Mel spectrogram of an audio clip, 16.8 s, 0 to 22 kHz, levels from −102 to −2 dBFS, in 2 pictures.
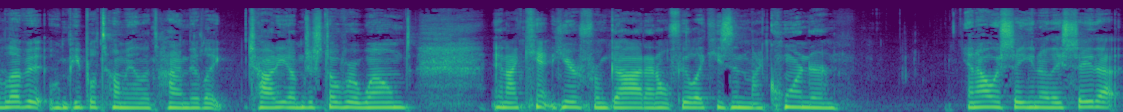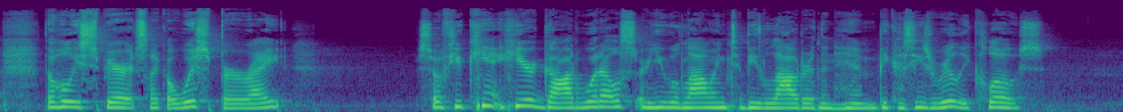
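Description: From about 10.32 s right through to the end of the clip at 16.85 s, the speech picks up a de-emphasis fault: a treble cut meant to undo pre-emphasis got applied to audio that didn't need it. The top end rolls off gently rather than at a sharp corner, landing about 10 dB down at 10 kHz compared with 1 kHz. You hear it as the speech suddenly going dull and muffled, like a blanket dropped over the highs.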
